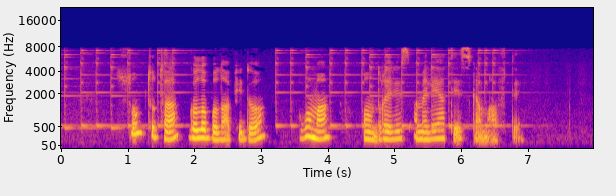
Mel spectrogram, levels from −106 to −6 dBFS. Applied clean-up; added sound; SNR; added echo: none; Doorbell; 19 dB; none.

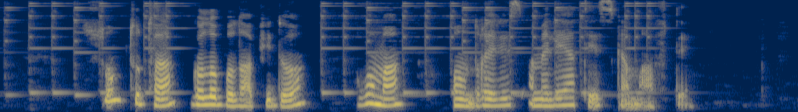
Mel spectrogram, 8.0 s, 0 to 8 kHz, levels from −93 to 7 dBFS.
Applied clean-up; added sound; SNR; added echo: classical method log-MMSE.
